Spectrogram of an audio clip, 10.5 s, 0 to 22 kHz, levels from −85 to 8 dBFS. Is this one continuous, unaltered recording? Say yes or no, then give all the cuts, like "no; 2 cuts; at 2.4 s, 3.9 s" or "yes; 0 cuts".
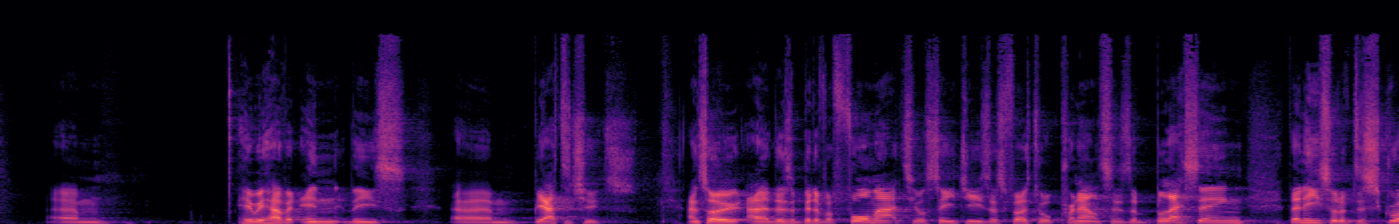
yes; 0 cuts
